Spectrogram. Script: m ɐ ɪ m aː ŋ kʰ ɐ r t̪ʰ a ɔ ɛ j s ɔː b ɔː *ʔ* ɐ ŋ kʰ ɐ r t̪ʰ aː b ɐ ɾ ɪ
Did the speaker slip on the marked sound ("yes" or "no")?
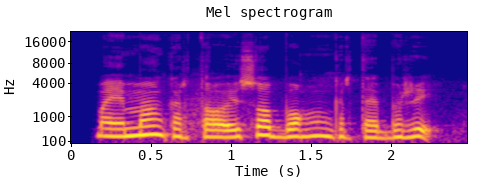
yes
